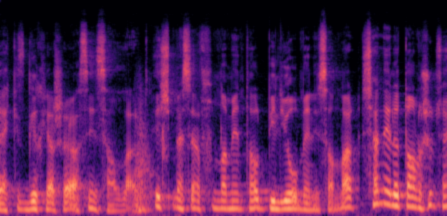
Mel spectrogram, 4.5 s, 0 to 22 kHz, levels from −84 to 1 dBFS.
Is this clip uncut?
no; 2 cuts; at 1.4 s, 3.6 s

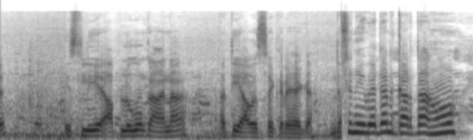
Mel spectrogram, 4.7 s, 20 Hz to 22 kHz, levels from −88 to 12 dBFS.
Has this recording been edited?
no; 0 cuts

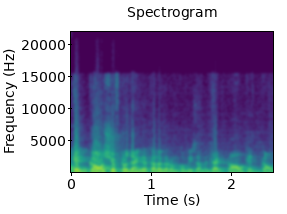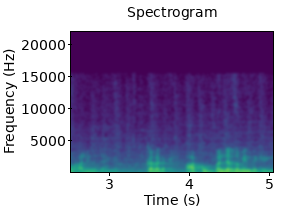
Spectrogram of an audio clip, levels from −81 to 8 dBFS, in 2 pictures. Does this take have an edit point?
no; 0 cuts

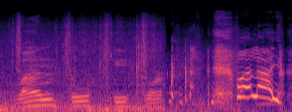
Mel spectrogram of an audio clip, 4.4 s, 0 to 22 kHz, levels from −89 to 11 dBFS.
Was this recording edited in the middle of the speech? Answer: yes; 1 cut; at 2.5 s

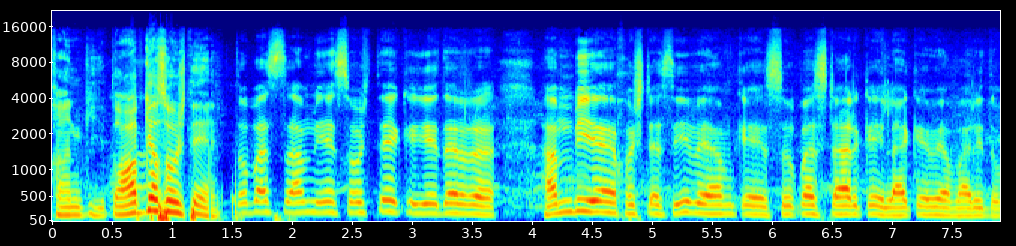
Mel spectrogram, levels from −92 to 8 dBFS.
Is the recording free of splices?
yes; 0 cuts

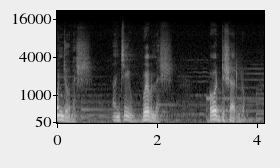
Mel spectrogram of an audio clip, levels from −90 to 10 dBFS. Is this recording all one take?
yes; 0 cuts

